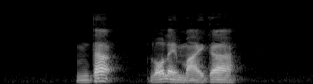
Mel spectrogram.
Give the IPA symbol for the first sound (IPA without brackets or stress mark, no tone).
m̩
